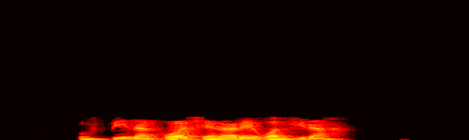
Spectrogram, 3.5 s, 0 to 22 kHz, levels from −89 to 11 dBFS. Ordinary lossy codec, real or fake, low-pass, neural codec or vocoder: MP3, 16 kbps; fake; 3.6 kHz; codec, 16 kHz, 2 kbps, X-Codec, WavLM features, trained on Multilingual LibriSpeech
